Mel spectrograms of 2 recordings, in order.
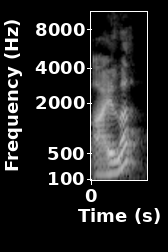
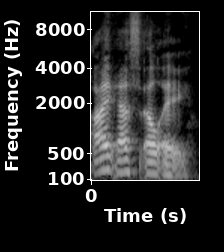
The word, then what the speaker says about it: Isla: It's once again, it's called the Isla. And it's spelled I-S-L-A.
